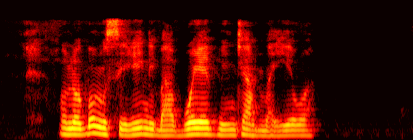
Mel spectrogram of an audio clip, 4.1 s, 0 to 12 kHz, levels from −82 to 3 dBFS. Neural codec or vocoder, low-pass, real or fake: codec, 16 kHz, 2 kbps, FunCodec, trained on LibriTTS, 25 frames a second; 7.2 kHz; fake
